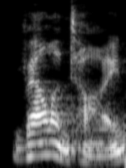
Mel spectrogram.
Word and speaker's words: Valentine: Valentine uses the original I sound. I, long I, Valentine.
